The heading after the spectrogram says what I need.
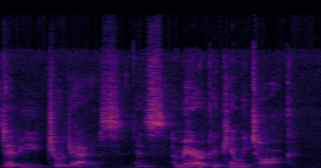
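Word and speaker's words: Georgatos: e o r g a t o s pronounced debbie giordatus as america can we talk and she's a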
